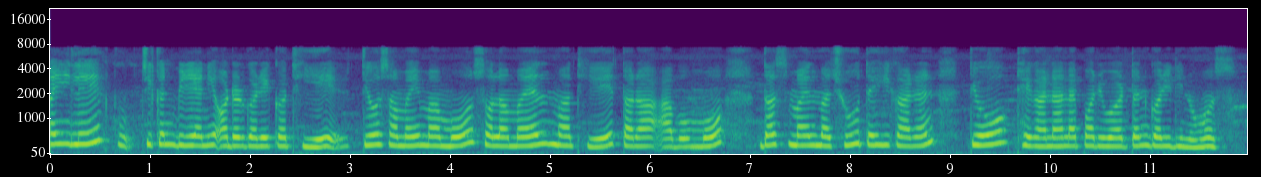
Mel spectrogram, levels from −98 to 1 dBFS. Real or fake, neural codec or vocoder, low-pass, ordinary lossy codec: real; none; 7.2 kHz; MP3, 64 kbps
